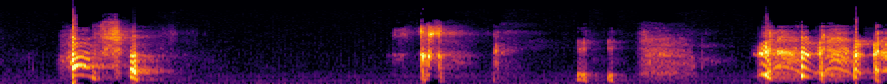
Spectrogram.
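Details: Young girl fake-coughing in imitation of her parent: short, voiced, deliberate cough-like bursts with brief pauses between.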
